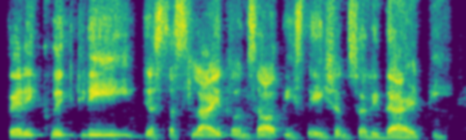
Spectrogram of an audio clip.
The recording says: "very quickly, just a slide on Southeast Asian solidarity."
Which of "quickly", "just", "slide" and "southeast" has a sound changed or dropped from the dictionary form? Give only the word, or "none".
southeast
